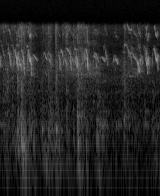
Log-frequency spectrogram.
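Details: Little goslings at breakfast, eating dill: a continuous chorus of high, thin, slightly rising peeps from several birds overlapping, with soft low pecking and rustling sounds underneath.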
